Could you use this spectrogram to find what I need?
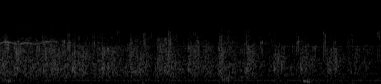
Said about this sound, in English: And I want you just to give her a big hand clap this morning and thank you.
